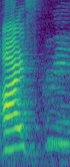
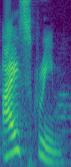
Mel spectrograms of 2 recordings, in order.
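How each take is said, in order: First: The s starts the second word: I scream. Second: The s ends the first word: ice cream. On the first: It says the speaker screams. The speaker calls it wrong. "Not ice cream. I do scream for ice cream" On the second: It names the frozen dessert. The speaker calls it right. "If I say ice cream"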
